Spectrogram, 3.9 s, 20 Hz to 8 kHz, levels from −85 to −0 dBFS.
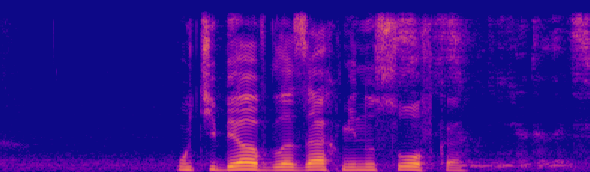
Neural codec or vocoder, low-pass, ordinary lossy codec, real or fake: none; 7.2 kHz; none; real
